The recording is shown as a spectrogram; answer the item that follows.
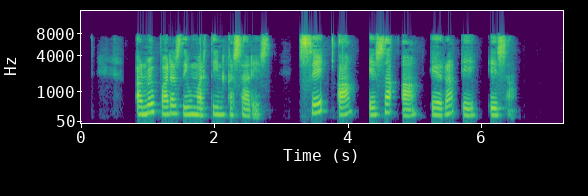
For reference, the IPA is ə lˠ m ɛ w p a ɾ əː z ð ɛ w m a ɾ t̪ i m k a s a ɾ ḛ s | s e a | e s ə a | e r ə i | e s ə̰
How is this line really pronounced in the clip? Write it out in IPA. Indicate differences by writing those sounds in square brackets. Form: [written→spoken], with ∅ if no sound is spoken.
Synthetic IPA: ə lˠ m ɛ w p a ɾ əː z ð [ɛ→i] w m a ɾ t̪ i [m→ŋ] k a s a ɾ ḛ s | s e a | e s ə a | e r ə [i→e] | e s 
